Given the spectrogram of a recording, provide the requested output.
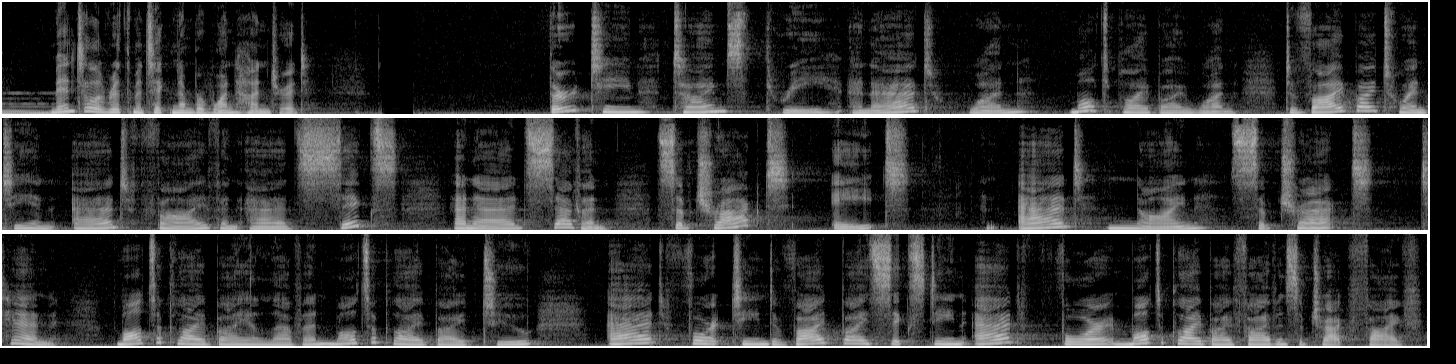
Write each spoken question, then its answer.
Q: Multiply by 11, multiply by 2, add 14, divide by 16, add 4, multiply by 5, and subtract 5.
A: And the answer is 95.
